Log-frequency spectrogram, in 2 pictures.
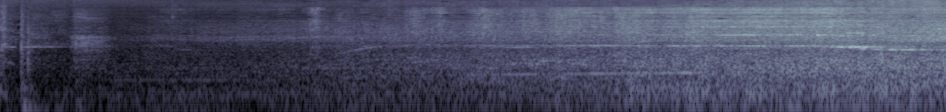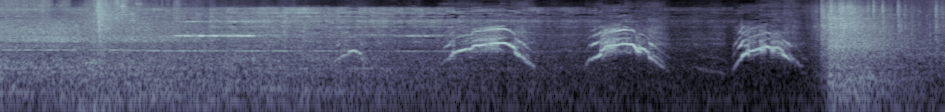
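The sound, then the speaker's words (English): A tram rumbles past on rails right outside a hospital, building to a loud, steady roar with high metallic squeals, then a few sharp rising tones like a horn or bell sounding in short bursts near the end. “Just ran out in front of the tram. Tram right outside the hospital.”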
